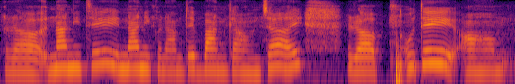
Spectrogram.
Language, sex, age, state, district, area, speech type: Nepali, female, 18-30, West Bengal, Darjeeling, rural, spontaneous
